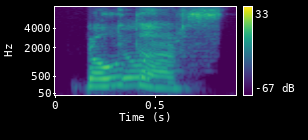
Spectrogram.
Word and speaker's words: daughters: enggak usah dibaca daughters daughters i gh-nya enggak usah ikut dibaca gh-nya enggak usah ikut dibaca coba Kak diulang daughters daters ya Jadi kalimatnya kayak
